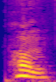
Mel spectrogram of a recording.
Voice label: "their", egyptian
